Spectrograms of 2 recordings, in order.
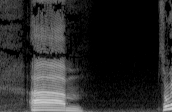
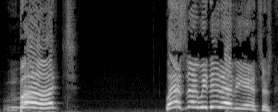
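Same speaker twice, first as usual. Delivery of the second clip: sincere shout; 13 semitones higher, 4 dB louder, slower than usual. Real, not acted. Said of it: "there's no sarcasm".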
